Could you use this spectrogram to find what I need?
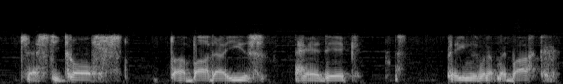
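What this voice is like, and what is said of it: Ill-sounding voice. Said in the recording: “you sound ill”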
